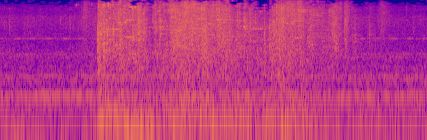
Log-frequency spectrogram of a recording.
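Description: Heavy blows thud and crash.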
